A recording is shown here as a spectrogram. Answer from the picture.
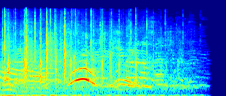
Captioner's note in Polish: Aplauz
